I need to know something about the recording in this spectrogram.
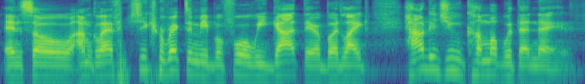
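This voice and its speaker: Man host, bright dry voice; upbeat, encouraging interviewer. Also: medium pitch, expressive, normal speed, no echo. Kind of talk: conversational panel interview.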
